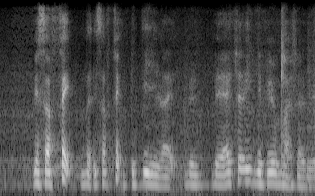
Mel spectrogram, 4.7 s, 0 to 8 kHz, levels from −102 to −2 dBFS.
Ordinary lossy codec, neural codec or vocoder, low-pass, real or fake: Opus, 32 kbps; autoencoder, 48 kHz, 32 numbers a frame, DAC-VAE, trained on Japanese speech; 7.2 kHz; fake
